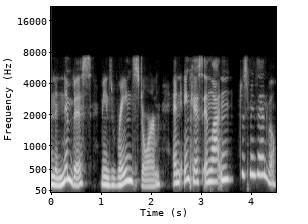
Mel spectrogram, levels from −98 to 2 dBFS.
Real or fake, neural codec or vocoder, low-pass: real; none; 7.2 kHz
